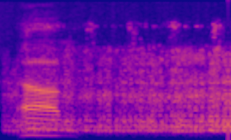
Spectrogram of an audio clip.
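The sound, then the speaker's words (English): A motorcycle engine roars loudly with a brief rising buzz, then its rumble carries on as a steady drone as it drives by outside. “Oh, I heard a motorcycle drive by.”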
